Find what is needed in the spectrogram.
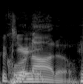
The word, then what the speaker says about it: Coronado: Did I say that correctly? – Yes, Coronado, Crown City.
